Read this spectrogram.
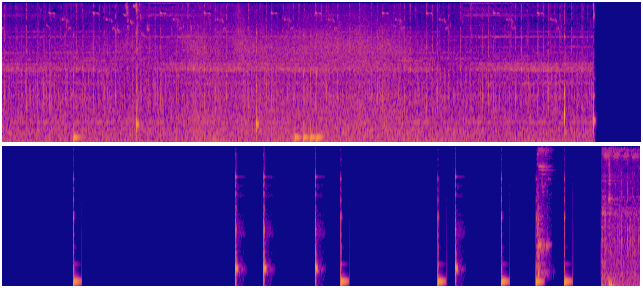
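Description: Short clicks sound as menu items are picked.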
